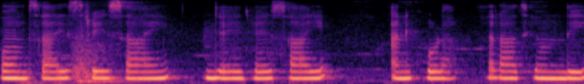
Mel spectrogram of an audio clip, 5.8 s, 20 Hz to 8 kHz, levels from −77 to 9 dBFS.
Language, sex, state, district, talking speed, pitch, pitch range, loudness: Telugu, female, Andhra Pradesh, Krishna, 115 wpm, 235 Hz, 235-245 Hz, -13 LUFS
